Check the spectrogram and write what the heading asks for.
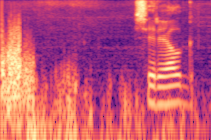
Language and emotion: Russian, neutral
